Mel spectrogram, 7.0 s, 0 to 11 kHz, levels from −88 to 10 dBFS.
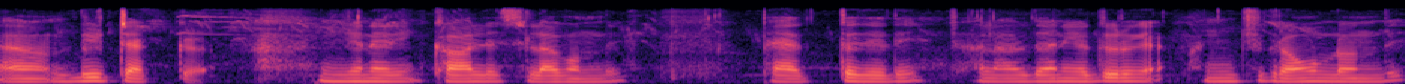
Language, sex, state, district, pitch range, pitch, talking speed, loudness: Telugu, male, Andhra Pradesh, Manyam, 120-135 Hz, 125 Hz, 135 wpm, -23 LUFS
